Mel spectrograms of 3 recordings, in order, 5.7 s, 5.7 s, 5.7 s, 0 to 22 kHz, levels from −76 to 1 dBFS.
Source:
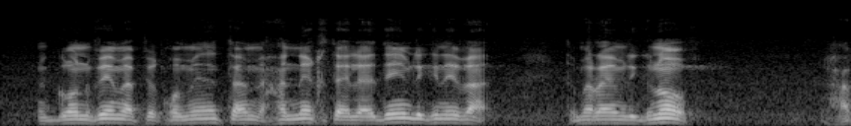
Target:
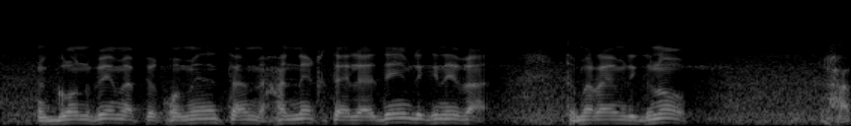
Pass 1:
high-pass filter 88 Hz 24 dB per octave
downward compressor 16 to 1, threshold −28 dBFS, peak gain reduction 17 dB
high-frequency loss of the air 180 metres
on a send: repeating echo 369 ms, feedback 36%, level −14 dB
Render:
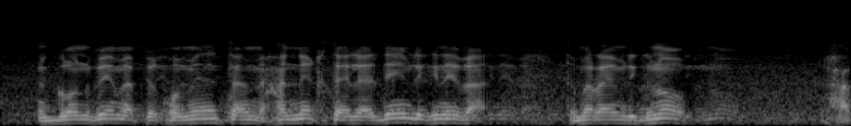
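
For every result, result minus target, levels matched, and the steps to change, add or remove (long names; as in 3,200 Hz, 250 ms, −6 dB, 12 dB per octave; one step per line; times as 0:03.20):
echo-to-direct +11 dB; downward compressor: peak gain reduction −7 dB
change: repeating echo 369 ms, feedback 36%, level −25 dB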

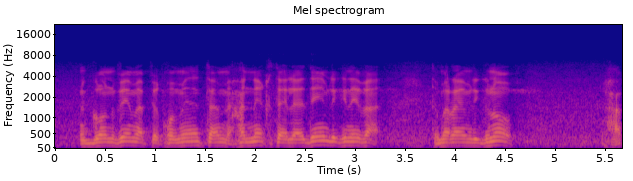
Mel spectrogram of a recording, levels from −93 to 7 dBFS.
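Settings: downward compressor: peak gain reduction −7 dB
change: downward compressor 16 to 1, threshold −35.5 dBFS, peak gain reduction 24 dB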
